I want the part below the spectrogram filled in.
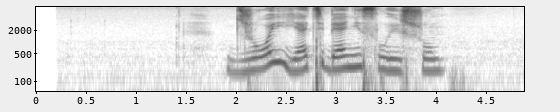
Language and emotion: Russian, neutral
